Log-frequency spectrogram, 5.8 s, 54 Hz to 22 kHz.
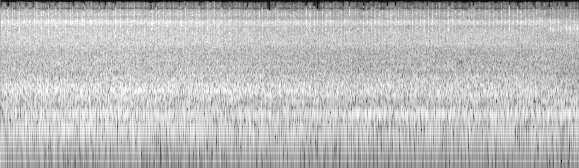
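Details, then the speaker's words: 1950 Dodge Power Wagon first run after setting the timing, started on a jump pack with the choke pulled: even, steady idle with a smooth low hum and no knocks or misses. Normal idle. "that sounds absolutely sweet"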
